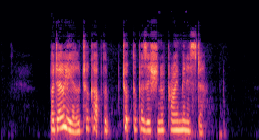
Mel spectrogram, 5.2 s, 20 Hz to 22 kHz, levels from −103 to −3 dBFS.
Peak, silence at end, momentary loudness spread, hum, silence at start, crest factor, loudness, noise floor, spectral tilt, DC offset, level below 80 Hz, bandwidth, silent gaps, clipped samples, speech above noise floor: -2 dBFS; 1.1 s; 12 LU; none; 1 s; 18 dB; -17 LUFS; -88 dBFS; -3 dB/octave; under 0.1%; -62 dBFS; 9.6 kHz; none; under 0.1%; 71 dB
